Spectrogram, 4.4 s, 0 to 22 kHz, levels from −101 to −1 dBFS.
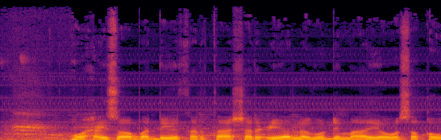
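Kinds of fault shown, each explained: Timecode bleed: Linear timecode from an adjacent track or cable has leaked into the speech path. The code is a square wave that flips between two pitches, here near 1 kHz and 2 kHz, so it comes through as a continuous chirping warble sitting roughly 30 dB below the speech. It is present for the whole clip, and its regular rhythm fits 24-frame code.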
